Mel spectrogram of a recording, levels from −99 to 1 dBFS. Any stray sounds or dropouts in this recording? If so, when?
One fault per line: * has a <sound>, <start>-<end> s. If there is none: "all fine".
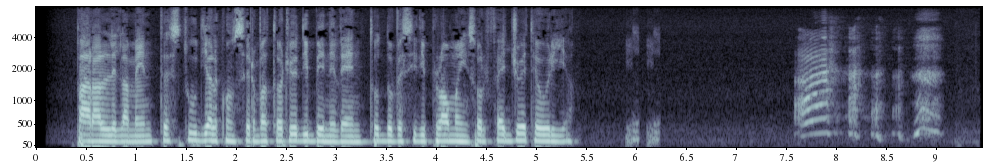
* has a laugh, 5.9-6.3 s
* has a laugh, 7.6-9.1 s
